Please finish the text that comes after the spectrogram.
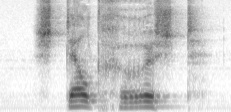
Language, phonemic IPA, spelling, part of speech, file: Dutch, /ˈstɛlt ɣəˈrʏst/, stelt gerust, verb, Nl-stelt gerust.ogg
- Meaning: inflection of geruststellen: 1. second/third-person singular present indicative 2. plural imperative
